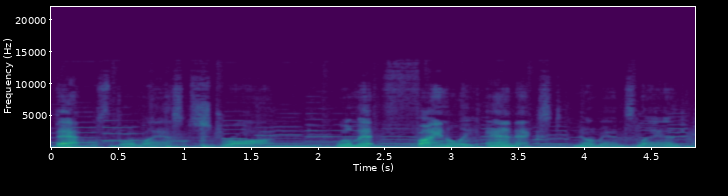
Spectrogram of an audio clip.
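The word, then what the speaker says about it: Ouilmette: Antoine Wilmette, that's spelled O-U-I-L-M-E-T-T-E, was a French-Canadian fur trader and one of Chicago's first settlers.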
